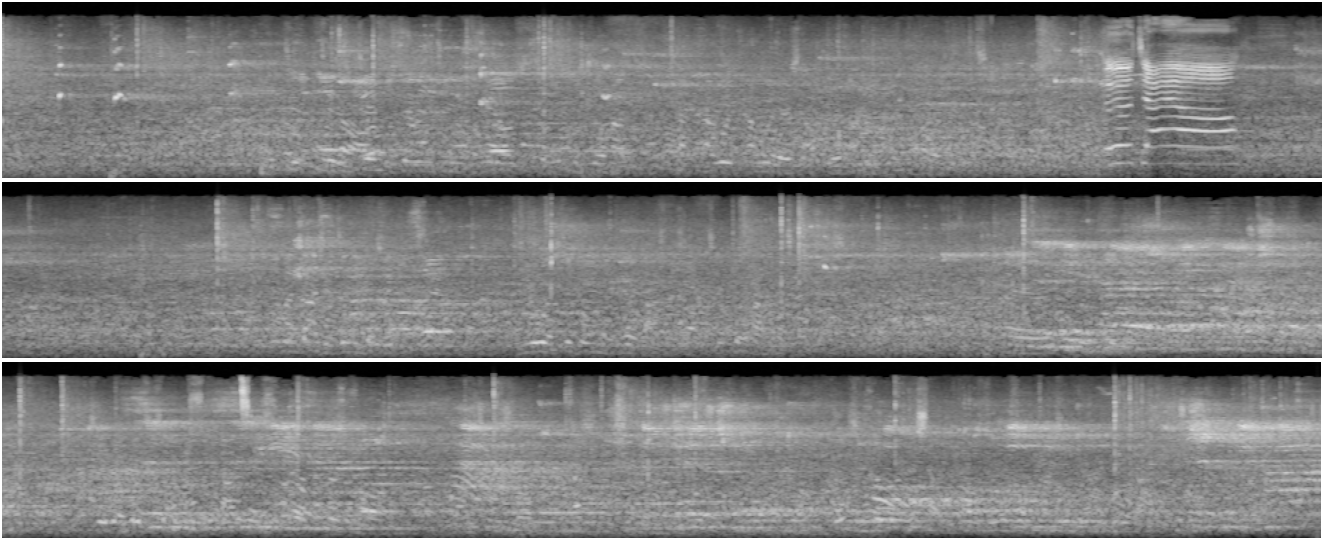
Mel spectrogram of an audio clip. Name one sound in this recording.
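Shoes squeak on a wooden court.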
